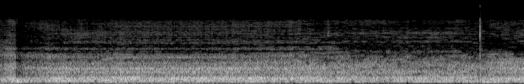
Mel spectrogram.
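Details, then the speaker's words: Polytron inverter jumbo refrigerator modified to manual control with a timer, tested after the conversion. Steady, even whoosh from the fan with a faint constant hum and no rubbing or ticking; the fan runs normally and loudly. "Alhamdulillah. Suara kipas kedengaran kencang sekali."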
